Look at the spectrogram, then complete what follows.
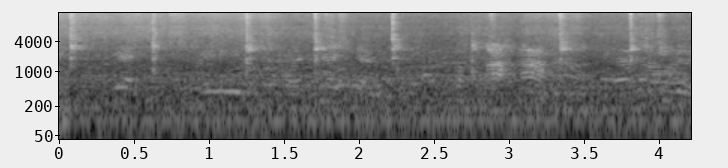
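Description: Char koay teow being stir-fried in a wok: a metal spatula and ladle scrape and clank against the wok about twice a second over a steady sizzle and a low hum.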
